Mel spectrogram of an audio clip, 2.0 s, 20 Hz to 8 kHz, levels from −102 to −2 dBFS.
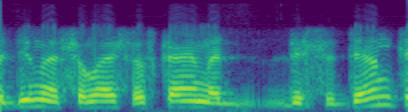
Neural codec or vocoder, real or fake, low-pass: none; real; 7.2 kHz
